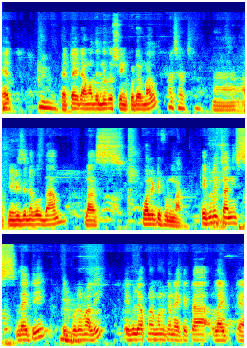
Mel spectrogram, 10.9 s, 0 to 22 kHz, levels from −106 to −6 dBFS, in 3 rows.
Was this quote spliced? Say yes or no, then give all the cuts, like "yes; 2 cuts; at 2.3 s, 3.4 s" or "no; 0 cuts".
yes; 1 cut; at 6.4 s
